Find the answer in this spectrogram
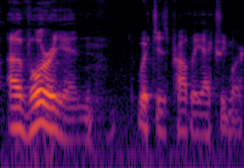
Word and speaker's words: Avorion: everyone oh I have been towed it's actually pronounced of Orion which is probably actually more correct but I'm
